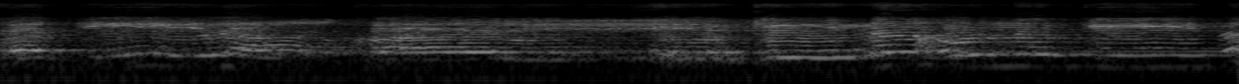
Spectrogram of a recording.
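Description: A man singing a devotional ghazal in long, ornamented melodic lines over musical accompaniment.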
